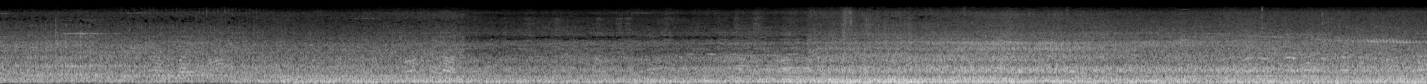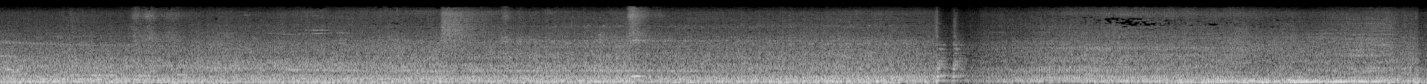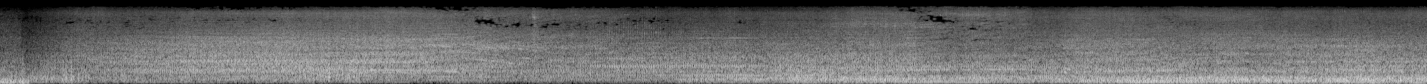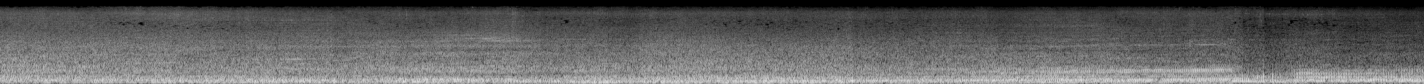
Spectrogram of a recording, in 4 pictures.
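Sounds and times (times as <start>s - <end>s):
buses passing: 0.0s - 57.0s
vehicle horns tooting: 23.6s - 24.0s.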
